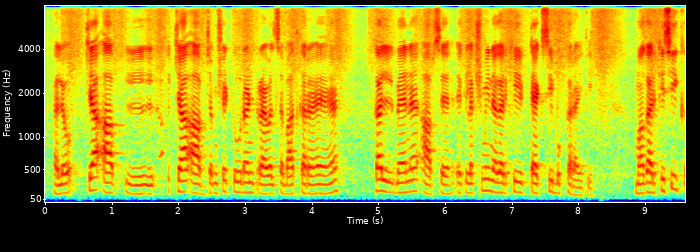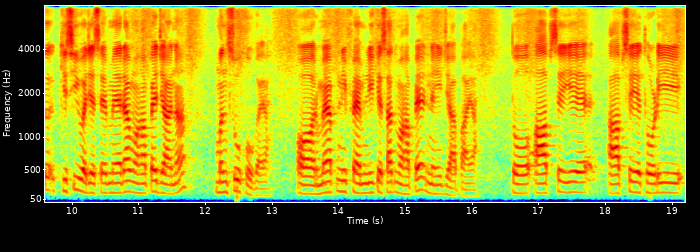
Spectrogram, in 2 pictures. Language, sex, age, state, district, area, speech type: Urdu, male, 30-45, Delhi, Central Delhi, urban, spontaneous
